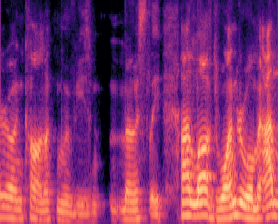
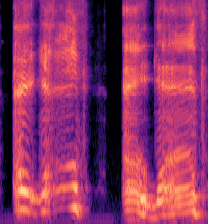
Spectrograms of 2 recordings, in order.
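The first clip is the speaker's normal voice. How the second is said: put-on bratty cartoon boy voice, much higher; 8 semitones higher than usual. Speaker shows off his impressions for someone, doing his Cartman voice. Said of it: "there's my Cartman voice for you".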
